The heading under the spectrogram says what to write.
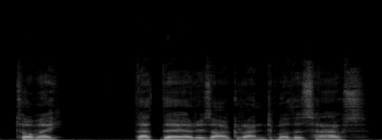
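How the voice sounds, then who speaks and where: A man does a put-on character voice in a Birmingham accent, nasal and medium in pitch. His intonation is monotone and flat, and his pace is fairly slow. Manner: comic.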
